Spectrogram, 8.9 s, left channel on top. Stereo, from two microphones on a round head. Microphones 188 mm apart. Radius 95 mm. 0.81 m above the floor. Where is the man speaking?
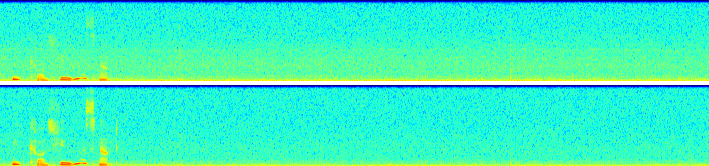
60° right (ahead or behind).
